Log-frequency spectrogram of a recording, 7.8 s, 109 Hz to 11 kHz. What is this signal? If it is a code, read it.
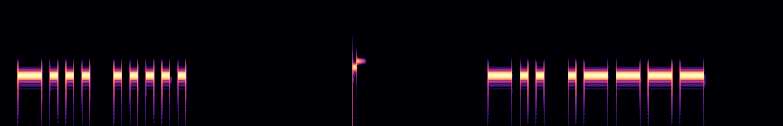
Morse code, heard as a keyed tone, about 15 wpm, 700 Hz. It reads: B 5 D 1
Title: Single-Letter Single-Number 15wpm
